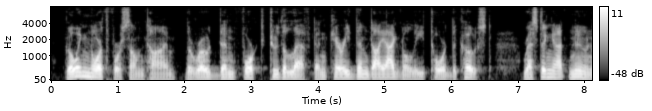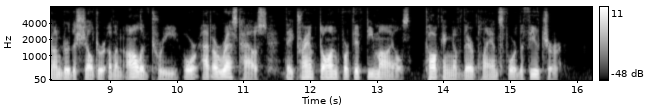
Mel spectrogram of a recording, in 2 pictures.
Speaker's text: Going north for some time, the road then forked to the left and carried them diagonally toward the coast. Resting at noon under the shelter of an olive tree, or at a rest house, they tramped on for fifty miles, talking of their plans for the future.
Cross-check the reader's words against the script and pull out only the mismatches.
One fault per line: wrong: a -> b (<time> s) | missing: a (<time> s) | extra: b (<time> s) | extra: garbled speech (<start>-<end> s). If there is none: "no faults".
no faults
